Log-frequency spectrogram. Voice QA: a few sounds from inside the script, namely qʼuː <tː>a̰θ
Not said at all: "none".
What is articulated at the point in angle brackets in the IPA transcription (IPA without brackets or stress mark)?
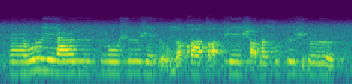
tˤ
